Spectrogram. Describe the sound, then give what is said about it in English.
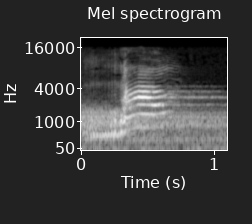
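A house cat meowing alone in a room among pots and pans on the floor: a single drawn-out meow that rises in pitch, then holds and fades gently. “There, in the corner, surrounded by pots and pans on the ground, is your cat.”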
